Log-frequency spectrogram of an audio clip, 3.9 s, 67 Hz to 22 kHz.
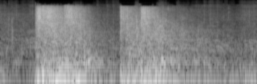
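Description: A musket volley fired on command in Assassin's Creed 3 during the Lexington and Concord battle: two loud, broadband blasts in quick succession, each a sharp crack with a long rolling decay, fired alone without talk.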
